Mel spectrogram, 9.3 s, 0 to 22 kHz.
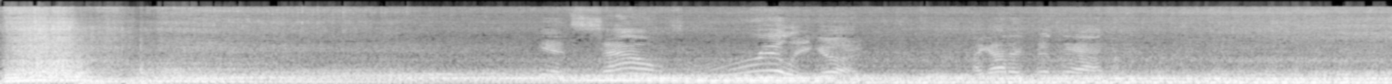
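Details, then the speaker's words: Ford 5.0 Coyote crate engine with 71,000 hard-run miles, a running pallet for a 1966 F100. It cranks, catches quickly and settles into a steady, even V8 idle with quiet valvetrain ticking; healthy. "the valves sound amazing."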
